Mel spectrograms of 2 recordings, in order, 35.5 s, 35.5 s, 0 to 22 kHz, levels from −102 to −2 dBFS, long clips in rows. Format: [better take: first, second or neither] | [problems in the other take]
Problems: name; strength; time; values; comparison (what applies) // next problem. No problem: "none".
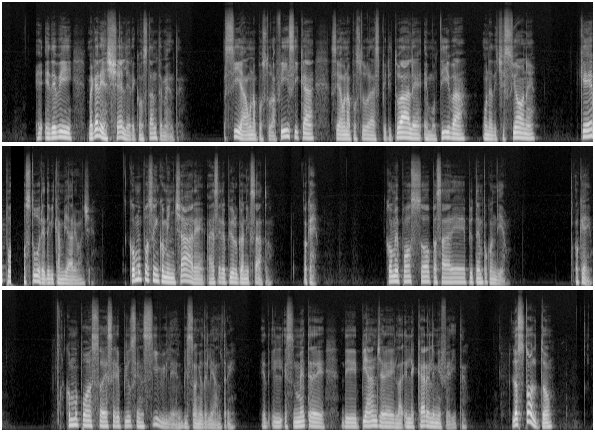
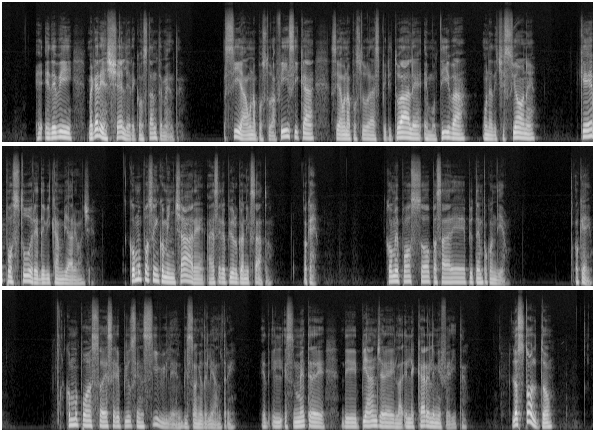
second | audio freezing; at 12 s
